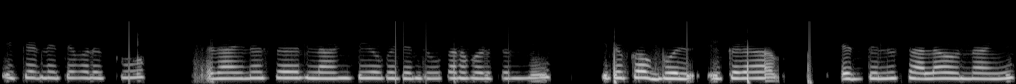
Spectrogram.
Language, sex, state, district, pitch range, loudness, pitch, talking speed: Telugu, female, Telangana, Karimnagar, 275-295 Hz, -20 LUFS, 285 Hz, 65 wpm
